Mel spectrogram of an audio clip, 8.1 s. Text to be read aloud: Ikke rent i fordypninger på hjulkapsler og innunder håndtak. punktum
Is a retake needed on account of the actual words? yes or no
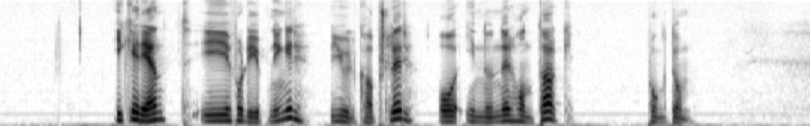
yes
